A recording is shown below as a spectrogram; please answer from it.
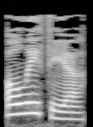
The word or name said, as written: Olethea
